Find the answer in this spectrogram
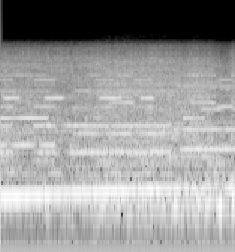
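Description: Film score music: a melody of short high notes over sustained low notes.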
